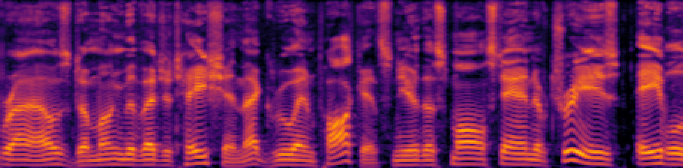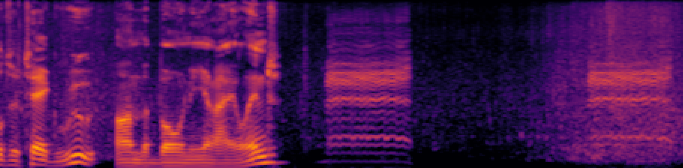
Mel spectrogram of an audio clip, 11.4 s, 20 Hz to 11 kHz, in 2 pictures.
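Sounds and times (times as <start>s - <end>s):
speech: 0.0s - 8.1s
sheep bleating: 8.3s - 9.1s, 10.5s - 11.3s.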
